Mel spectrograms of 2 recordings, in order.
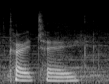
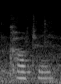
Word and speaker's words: Cartier: Pati eto nila mayroong logo ng Cartier. How you say it? Cartier. Cartier.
